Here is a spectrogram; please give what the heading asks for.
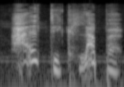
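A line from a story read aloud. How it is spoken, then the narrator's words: Hissing. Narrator (German): zischte Leon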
